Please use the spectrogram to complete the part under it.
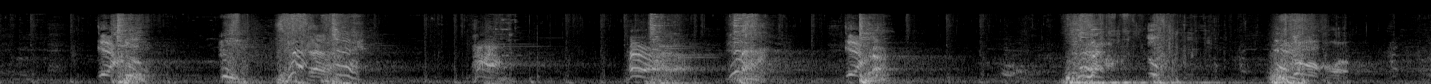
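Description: Blows strike hard in sudden bursts.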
